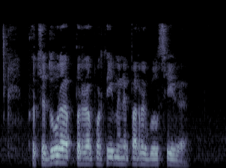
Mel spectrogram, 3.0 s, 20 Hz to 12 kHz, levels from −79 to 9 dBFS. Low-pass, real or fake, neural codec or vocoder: 7.2 kHz; real; none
